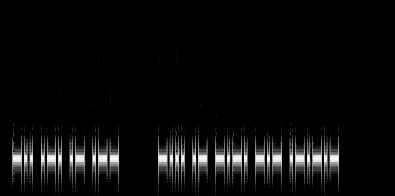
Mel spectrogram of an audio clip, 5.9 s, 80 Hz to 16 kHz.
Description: Morse code, heard as a keyed tone, about 28 wpm, 700 Hz. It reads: DRAW BACK.
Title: 2x Word-Spacing - Sentences from Top 300 Words - 28wpm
